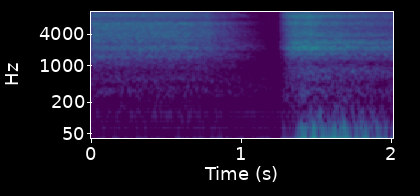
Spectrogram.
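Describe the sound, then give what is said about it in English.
A deep breath is drawn in through the nose: a long, airy nasal hiss that thins and dips, then swells into a louder, fuller rush of air. No talking is heard. “Just take a deep breath through your nose.”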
